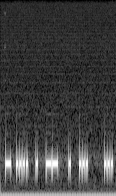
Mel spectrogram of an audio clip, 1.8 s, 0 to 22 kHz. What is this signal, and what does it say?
Morse code, heard as a keyed tone, about 52 wpm, spaced as for 41 wpm, 660 Hz. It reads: THEM ES S
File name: archived / CRSnet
